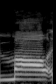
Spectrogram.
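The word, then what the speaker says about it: mal: And the reason I know it's Mall is because Darth Maul is bad in Star Wars. And Mall is how you say, I'm bad.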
